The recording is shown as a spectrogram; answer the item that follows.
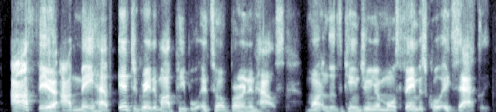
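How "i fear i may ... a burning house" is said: normal talking voice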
